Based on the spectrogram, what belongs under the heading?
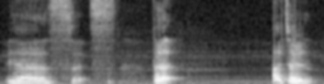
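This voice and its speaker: A woman's voice: on the low side, very slow, a little mellow. A middle-aged woman in a casual interview about her home and neighbourhood, plain-spoken and chatty with lots of "you know". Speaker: interviewee, resident.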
